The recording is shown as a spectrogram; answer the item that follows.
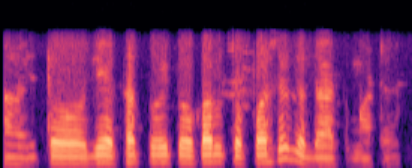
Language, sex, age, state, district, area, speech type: Gujarati, male, 30-45, Gujarat, Morbi, rural, conversation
